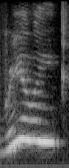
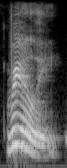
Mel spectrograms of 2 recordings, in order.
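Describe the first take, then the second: First: High, incredulous Really?; Really? pitched high in mock disbelief; exasperated disbelief. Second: Louder, falling Really?; Really? dropped flat and louder in resignation; fed-up Really?. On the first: Retelling the mosquito bites, a high incredulous Really?. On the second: Retold or imitated. Retelling the mosquito bites, a louder falling resigned Really?. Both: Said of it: "And I'm like".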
